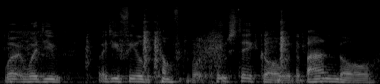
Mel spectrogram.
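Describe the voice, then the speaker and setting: A man's voice: mid-range voice, fast talker, vocal fry, fairly bright tone, slight background noise. A man hosting a casual music chat, hesitant and repeating words, laughing often. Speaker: host.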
